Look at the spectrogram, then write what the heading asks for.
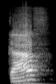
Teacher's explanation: pangkal lidah naik ke langit-langit di atasnya.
